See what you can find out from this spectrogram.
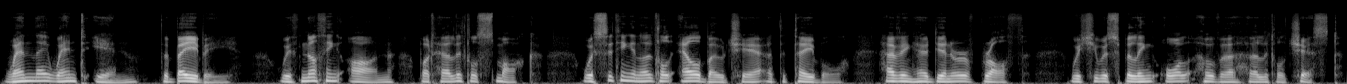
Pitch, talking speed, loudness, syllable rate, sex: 125 Hz, 165 wpm, -20 LUFS, 4.3 syllables/s, male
